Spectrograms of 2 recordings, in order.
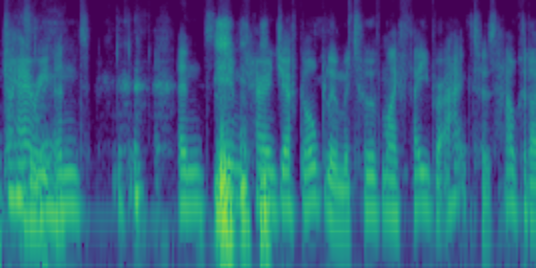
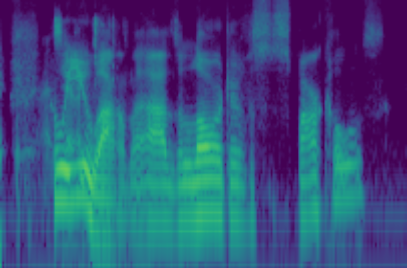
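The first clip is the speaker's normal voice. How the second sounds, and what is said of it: Imitates another person's voice. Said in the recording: “my actual Jeff Goldblum impression”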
